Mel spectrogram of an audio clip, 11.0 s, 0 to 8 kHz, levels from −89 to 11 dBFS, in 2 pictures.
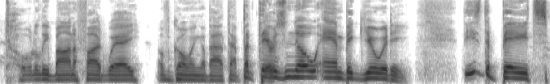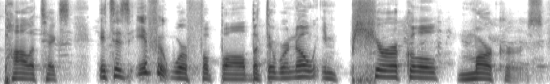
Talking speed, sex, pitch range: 145 wpm, male, 115-160 Hz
